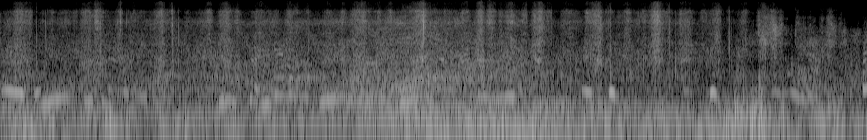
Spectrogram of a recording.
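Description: Skateboard wheels rumble steadily over rough asphalt.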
